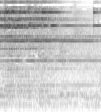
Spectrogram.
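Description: Sanctus bells, a cluster of small hand-held altar bells, shaken in a bright jangle at the consecration of the Mass, shaken again near the end and ringing on.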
